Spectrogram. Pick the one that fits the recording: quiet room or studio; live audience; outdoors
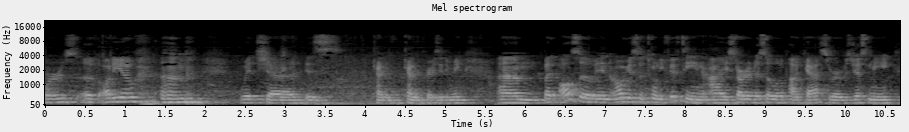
live audience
